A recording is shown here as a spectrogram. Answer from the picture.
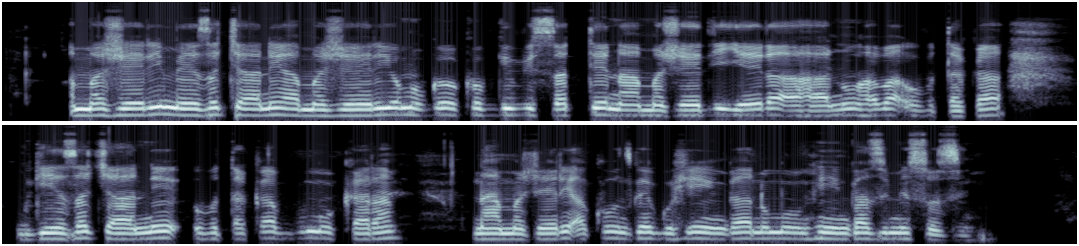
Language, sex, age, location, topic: Kinyarwanda, male, 25-35, Musanze, agriculture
